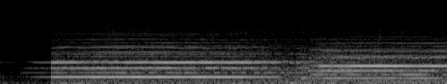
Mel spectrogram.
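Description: Railroad ambience as a train's horn blares loudly and steadily, its chord shifting partway through, over a constant low rumble of the passing train.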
